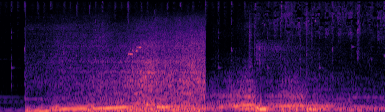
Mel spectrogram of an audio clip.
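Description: A car engine revs hard in sport mode with traction control switched off. The loud sweeping roar climbs, drops back and rises again in a second strong surge, close and alone.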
